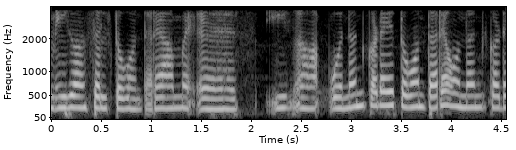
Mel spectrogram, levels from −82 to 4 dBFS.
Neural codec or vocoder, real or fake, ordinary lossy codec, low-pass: vocoder, 22.05 kHz, 80 mel bands, WaveNeXt; fake; none; 3.6 kHz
